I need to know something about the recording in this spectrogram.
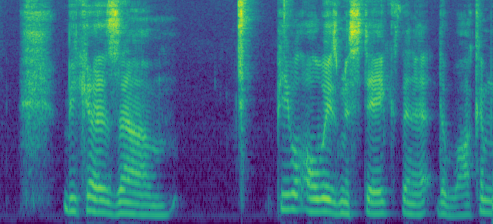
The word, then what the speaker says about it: Wacom: But the correct pronunciation for those of you that give a shit is Wacom, and but it was a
